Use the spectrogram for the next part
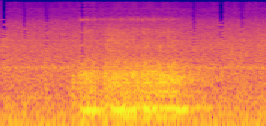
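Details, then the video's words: Sleeping Chihuahua giving one soft, drawn-out snoring breath with a low rasping hum, swelling and fading over about a second. "Dog Snores"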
